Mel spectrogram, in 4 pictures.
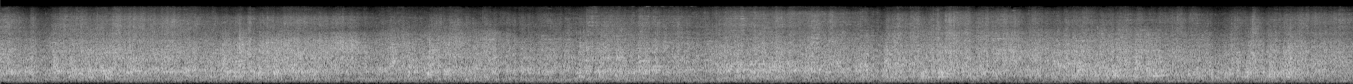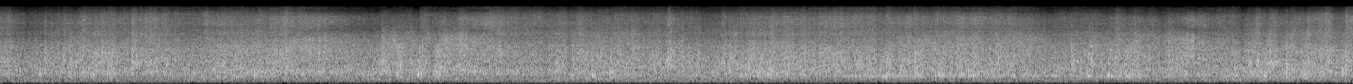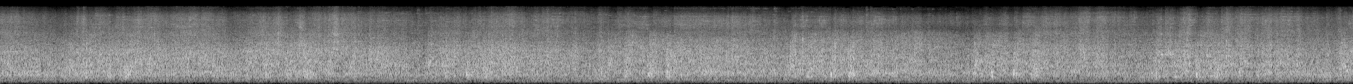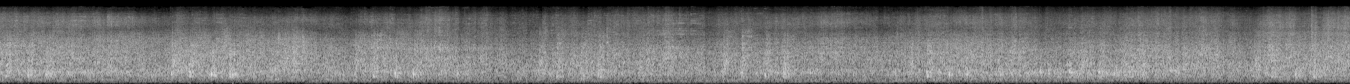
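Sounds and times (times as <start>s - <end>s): steel wheels rumbling on rail: 0.0s - 54.0s
wheels clicking over rail joints: 0.0s - 54.0s.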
